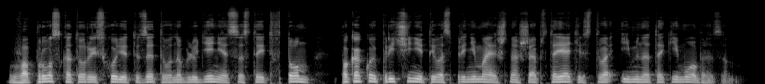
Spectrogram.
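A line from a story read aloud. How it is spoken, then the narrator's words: Plain. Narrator (Russian): спросил Игнис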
